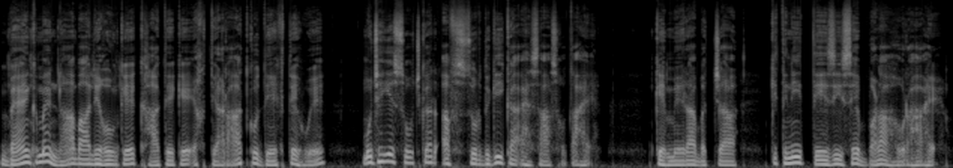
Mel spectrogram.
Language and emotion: Urdu, sad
